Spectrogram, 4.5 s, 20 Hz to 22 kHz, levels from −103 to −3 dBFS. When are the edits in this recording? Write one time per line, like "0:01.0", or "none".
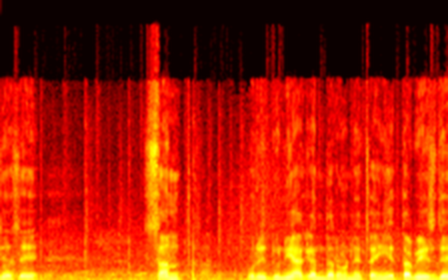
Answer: none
